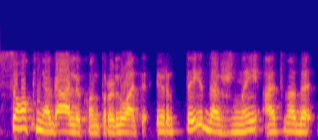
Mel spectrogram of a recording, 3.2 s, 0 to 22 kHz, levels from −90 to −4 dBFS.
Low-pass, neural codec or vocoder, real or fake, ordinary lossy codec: 5.4 kHz; none; real; Opus, 64 kbps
